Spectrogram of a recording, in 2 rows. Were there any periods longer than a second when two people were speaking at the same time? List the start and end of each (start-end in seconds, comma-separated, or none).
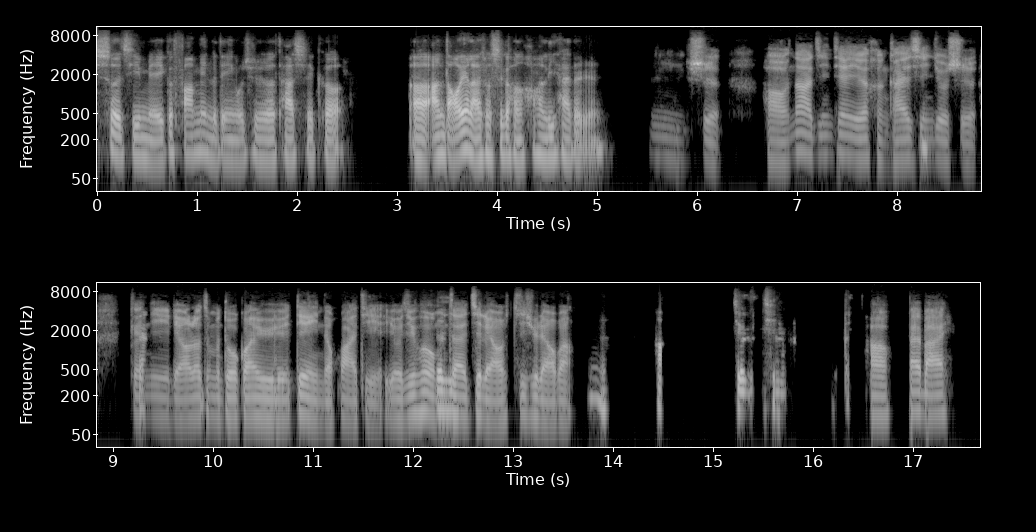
none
